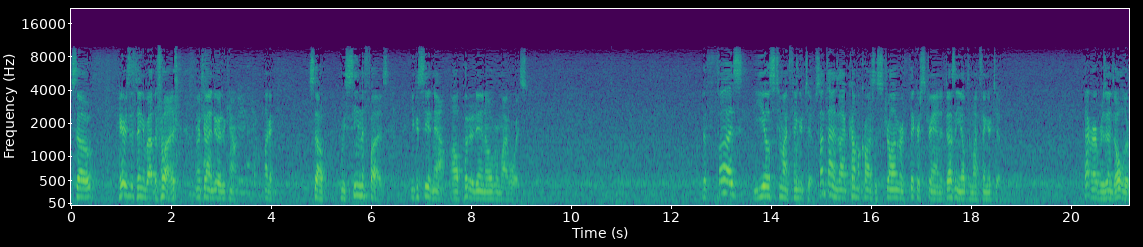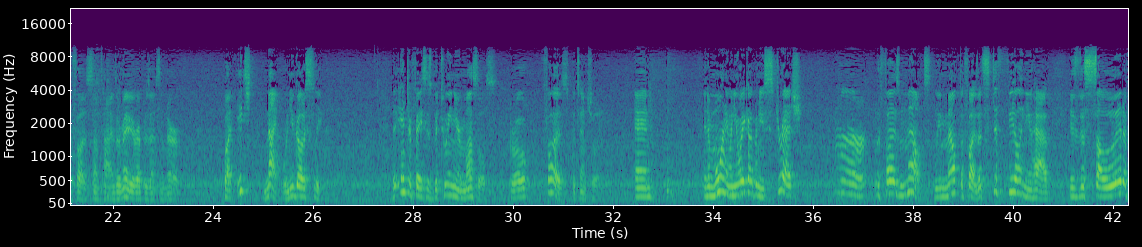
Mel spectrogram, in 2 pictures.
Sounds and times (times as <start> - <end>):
Male speech, man speaking: 0.0 - 4.1, 4.8 - 9.2, 12.6 - 18.7, 20.2 - 23.4, 24.2 - 26.2, 27.6 - 31.8, 32.4 - 32.8, 33.8 - 35.8, 36.6 - 42.3
Narration, monologue: 0.0 - 42.3.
